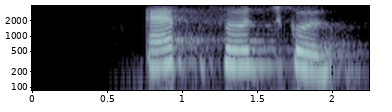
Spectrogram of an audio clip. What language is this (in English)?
Marathi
